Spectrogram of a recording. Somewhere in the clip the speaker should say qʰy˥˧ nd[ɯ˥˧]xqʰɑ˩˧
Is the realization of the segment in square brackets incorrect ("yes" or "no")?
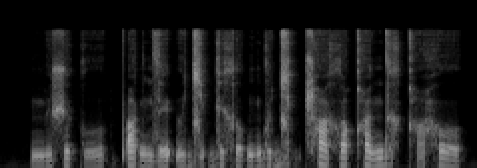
no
